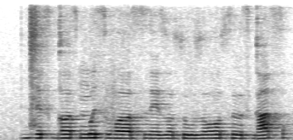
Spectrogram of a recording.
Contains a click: no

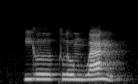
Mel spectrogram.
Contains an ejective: no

